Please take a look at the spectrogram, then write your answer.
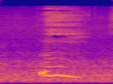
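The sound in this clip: A person yawns to clear their ears on a taxiing plane: a short breathy, voiced tone that slides downward in pitch over steady cabin noise.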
